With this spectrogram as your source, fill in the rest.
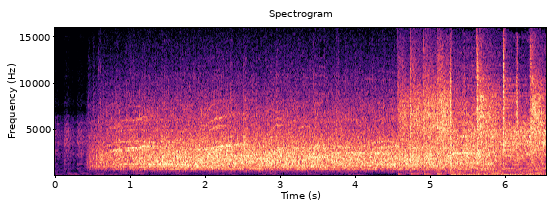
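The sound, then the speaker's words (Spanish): An applause sound effect: a dense, continuous burst of clapping that swells in quickly and stays loud and steady for several seconds. “vamos a poner un aplauso, porque sinceramente se merece un aplauso, y de los grandes”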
